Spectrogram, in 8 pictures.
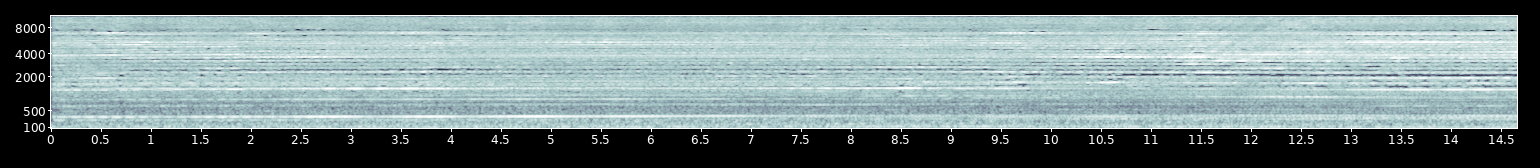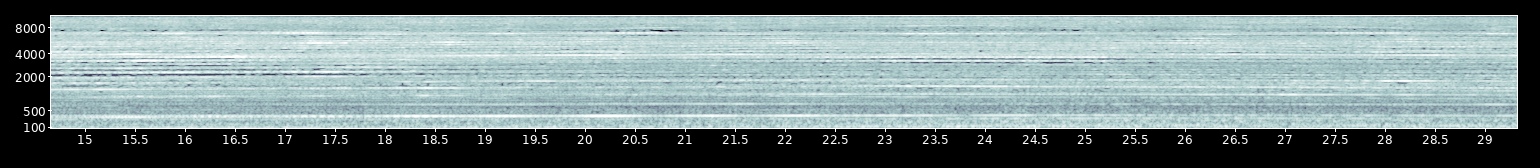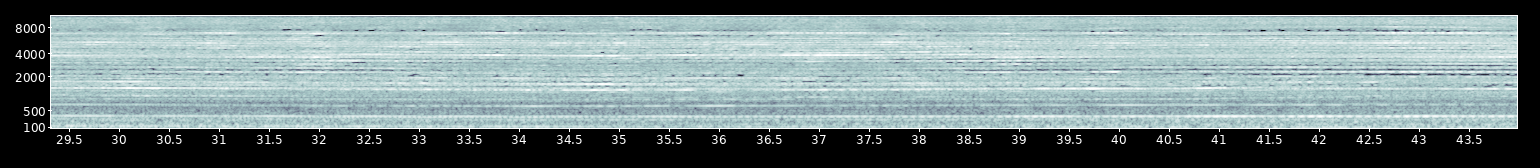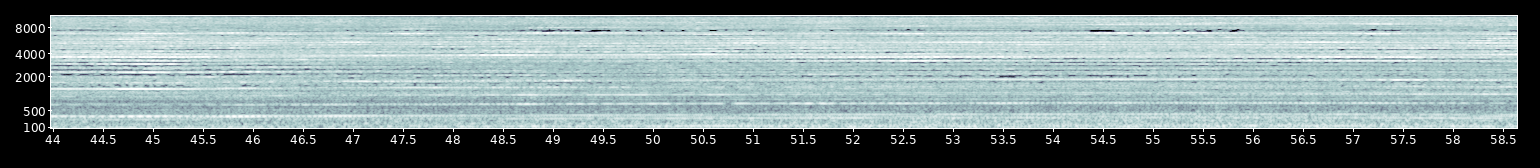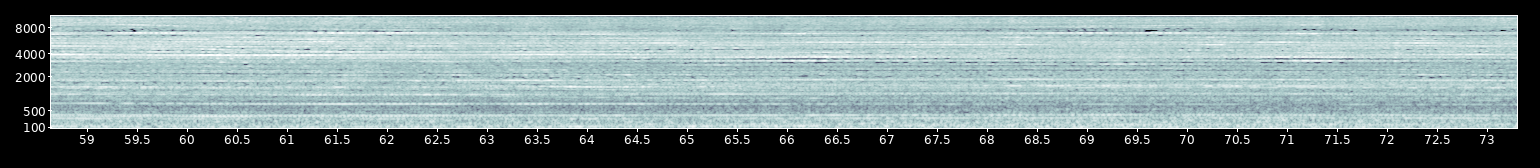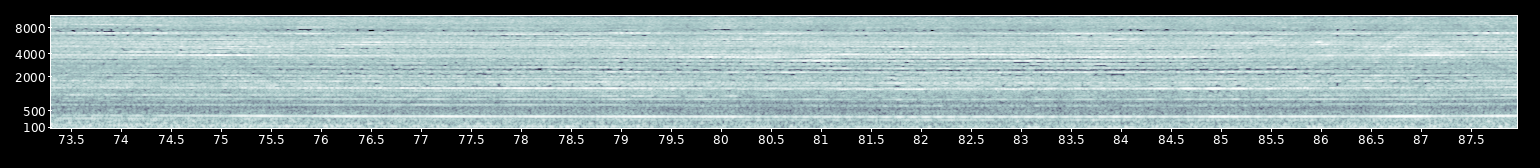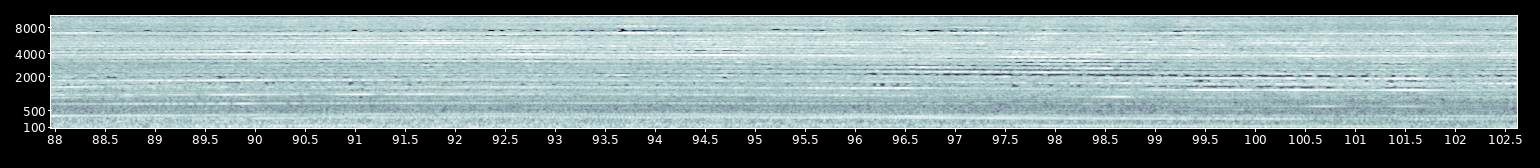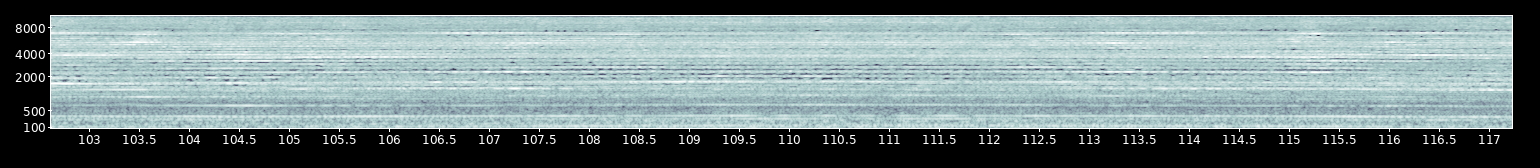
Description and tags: This is a compilation of spaceship cockpit noises I created for a sci-fi themed game project. Since some of the sounds weren't used in the game, I've uploaded these for everyone to use for free.
All the sounds were created with Native Instruments' Massive synthesizer and several field recordings.
You can find and download other sounds from the project in the pack.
